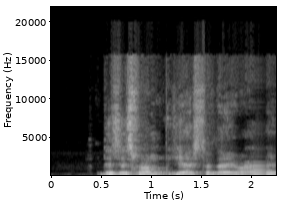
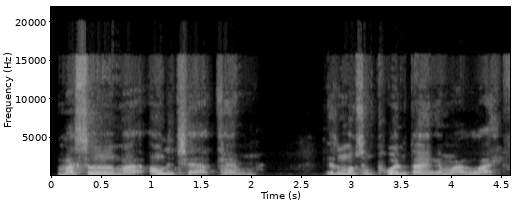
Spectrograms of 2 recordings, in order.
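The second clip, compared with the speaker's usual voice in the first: sincere vow; 5 semitones lower, 8 dB quieter than usual. Real, not acted. Serious vow about her son.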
